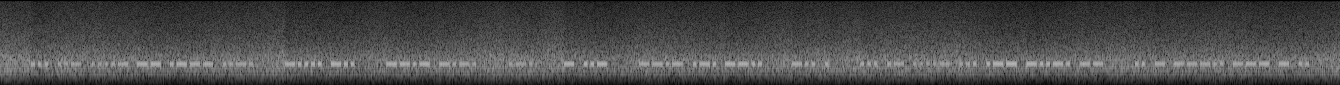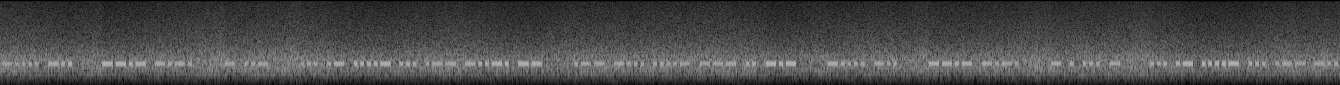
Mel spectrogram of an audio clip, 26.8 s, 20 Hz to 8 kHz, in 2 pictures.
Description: Morse code, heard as a keyed tone, hand-sent with a paddle, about 36 wpm, 640 Hz, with heavy radio static and a narrow filter. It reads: SU4MJF 6D QC R TU QRZ DE SA4SW/M IT8OTI 6D QC TU SA4SW/M WB4OIK 6D QC TEST …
